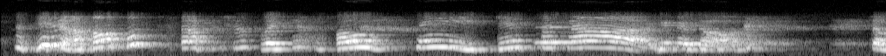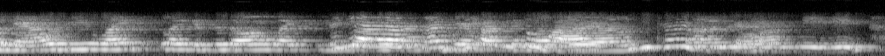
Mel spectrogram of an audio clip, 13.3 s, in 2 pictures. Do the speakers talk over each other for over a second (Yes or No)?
Yes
